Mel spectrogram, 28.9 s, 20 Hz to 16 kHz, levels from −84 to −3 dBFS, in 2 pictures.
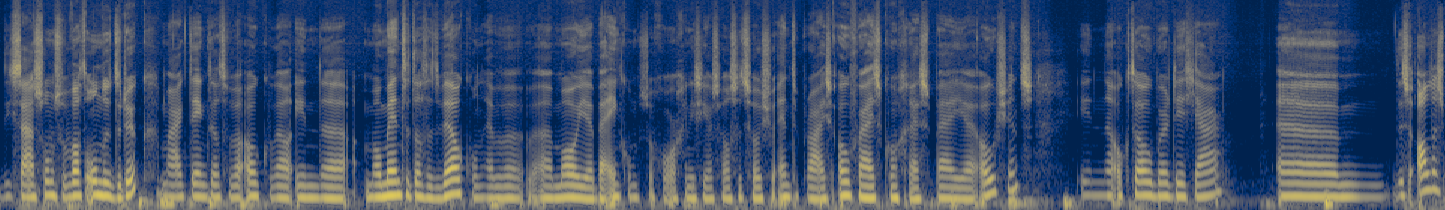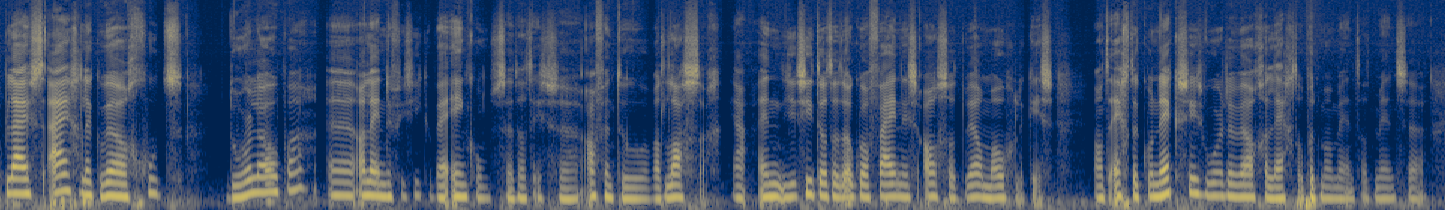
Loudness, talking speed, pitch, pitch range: -24 LUFS, 180 wpm, 175 Hz, 160-190 Hz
